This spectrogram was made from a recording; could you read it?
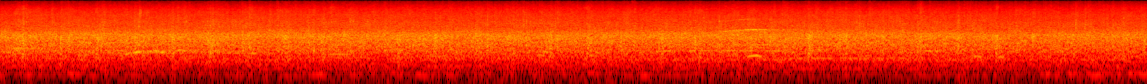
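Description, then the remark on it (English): Sustained applause from a large Proms concert audience after a performance by the BBC Symphony Orchestra, led by Daniel Rowland and conducted by Osmo Vanska, as singer Ruby Hughes returns to the stage; a dense, even crackle of many hands clapping at a moderate level, with a faint voice speaking over it. “Ruby Hughes enjoying every minute of this, blowing kisses to the audience and now warmly applauding the players of the BBC Symphony Orchestra, led tonight by Daniel Rowland and conducted by Osmo Vanska.”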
